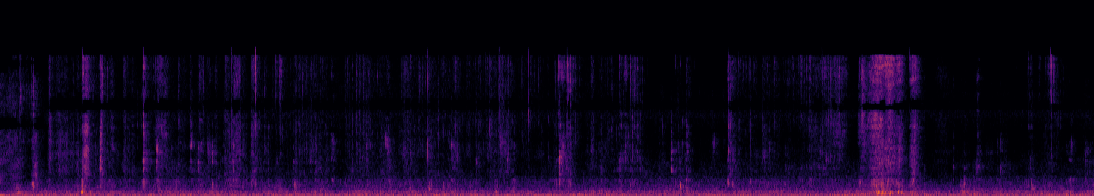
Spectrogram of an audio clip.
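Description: Close-miked wet chewing and mouth clicks of a person eating, many small clicks throughout, with a louder wet squelch about nine seconds in.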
